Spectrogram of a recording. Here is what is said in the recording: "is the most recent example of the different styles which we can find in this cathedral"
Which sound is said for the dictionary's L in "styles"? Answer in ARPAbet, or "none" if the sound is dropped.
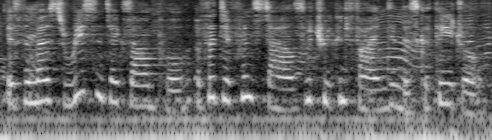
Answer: L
